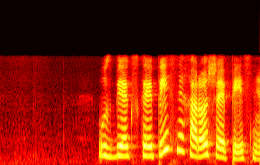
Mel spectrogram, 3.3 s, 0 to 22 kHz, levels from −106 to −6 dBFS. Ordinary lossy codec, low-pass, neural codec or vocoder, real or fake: none; 5.4 kHz; codec, 16 kHz in and 24 kHz out, 1 kbps, XY-Tokenizer; fake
